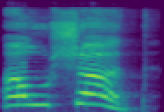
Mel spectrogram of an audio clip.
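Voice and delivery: औषध said clearly for the class; model word. Shown as a demonstration. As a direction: show how औषध sounds. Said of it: "आपको भी करना है उच्चारण".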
